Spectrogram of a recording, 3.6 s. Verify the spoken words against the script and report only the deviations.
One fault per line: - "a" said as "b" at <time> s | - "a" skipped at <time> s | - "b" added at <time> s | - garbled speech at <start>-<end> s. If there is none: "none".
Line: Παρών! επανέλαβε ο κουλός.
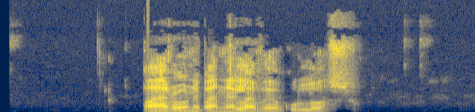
none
